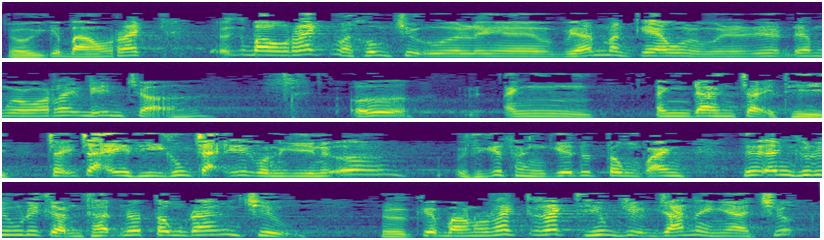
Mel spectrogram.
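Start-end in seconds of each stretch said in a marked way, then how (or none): 5.8-16.3 wife tearing into her husband; wife berating her husband over the torn bag, pitched up; nagging wife. Acted.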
